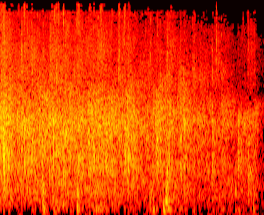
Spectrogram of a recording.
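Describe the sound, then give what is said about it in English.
Applause from a church audience welcoming a guest speaker: dense, steady clapping that holds at an even level throughout and stops abruptly at the end, with no voices over it. “Let's put our hands together and let's give Kelsey Timmerman a very warm Commonway Church welcome.”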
